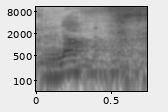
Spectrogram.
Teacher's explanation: Fa tu biar berangin sikit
